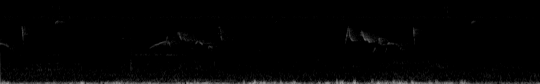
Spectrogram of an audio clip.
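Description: A songbird calling, repeating a short phrase of quick falling chirps every second or so, over an irregular low rumble of outdoor noise.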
